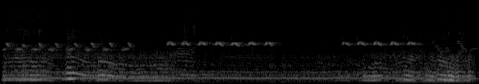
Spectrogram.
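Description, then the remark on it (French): Many bees buzz steadily all around among spring flowers, several droning tones overlapping and wavering as they move around, with no one speaking. “En parlant d'abeilles, attention, il y en a partout ici.”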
